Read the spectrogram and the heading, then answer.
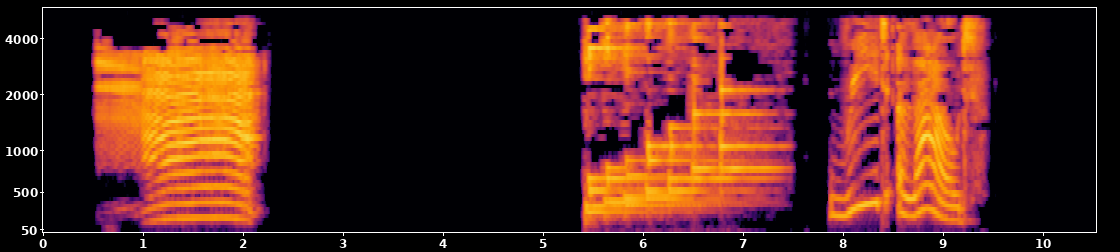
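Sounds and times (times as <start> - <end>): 
cow mooing: 0.5 - 2.3
speech: 0.6 - 1.4, 8.6 - 9.4
bright chiming jingle of rising notes: 5.4 - 7.5.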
